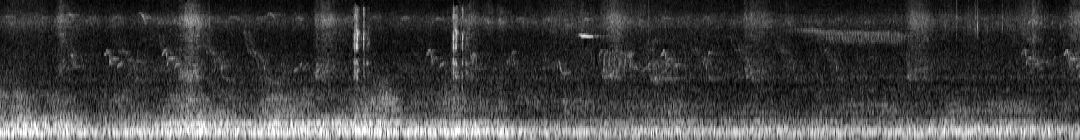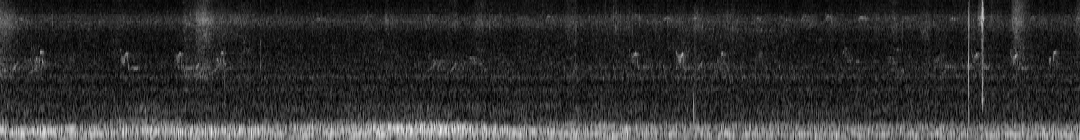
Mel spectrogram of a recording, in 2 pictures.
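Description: A motor engine running with a steady low hum, loudest for the first several seconds and then fading. A few faint high chirps are scattered through it.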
